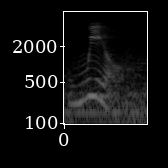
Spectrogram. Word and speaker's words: we'll: It doesn't say well if there's an apostrophe up here. We have to pronounce it wheel. If it doesn't have an apostrophe, it just says well, so make sure you're careful with that.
